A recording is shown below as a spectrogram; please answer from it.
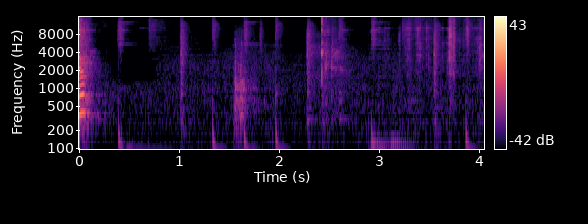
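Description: Kitchen knife cutting a green bell pepper on a wooden cutting board: irregular short knocks of the blade on the board, over faint background music.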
